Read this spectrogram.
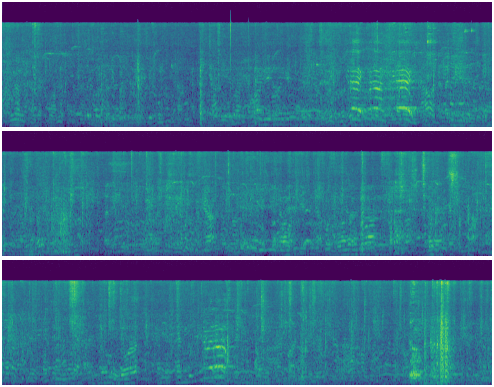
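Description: A squad of cadets marches in step on asphalt outdoors, boots stamping together.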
